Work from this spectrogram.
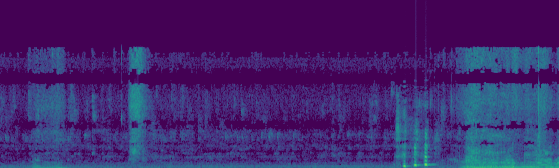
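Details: Border collie and German shepherd fighting each other for dominance: a few short sharp yelps, then a sustained low, rough, harmonic growl over the last second and a half, with quiet room noise before it.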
